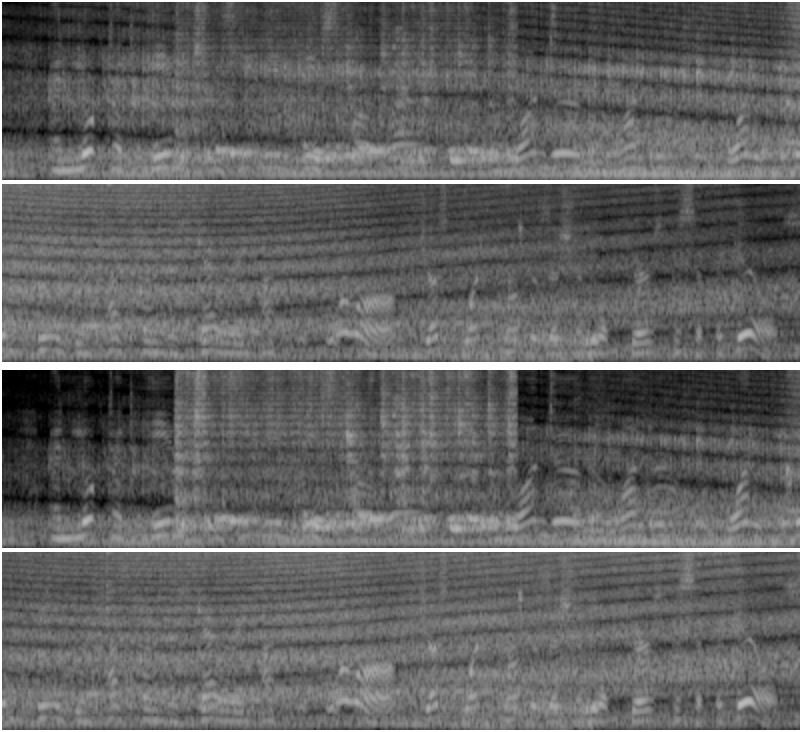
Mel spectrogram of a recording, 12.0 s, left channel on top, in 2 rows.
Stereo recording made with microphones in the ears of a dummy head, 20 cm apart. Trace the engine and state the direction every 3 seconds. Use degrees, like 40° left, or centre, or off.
60° left, 40° left, 10° right, 60° right.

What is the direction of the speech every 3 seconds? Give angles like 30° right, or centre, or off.
10° left, centre, 20° right, 40° right.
